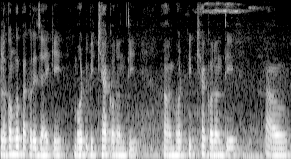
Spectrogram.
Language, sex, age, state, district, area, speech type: Odia, male, 18-30, Odisha, Rayagada, rural, spontaneous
